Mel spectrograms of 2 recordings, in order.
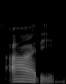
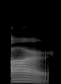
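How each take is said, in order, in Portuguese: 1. O R é pronunciado como um R português. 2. O R é um R inglês enrolado, estilo caipira. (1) "não vai ser are" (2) "vai ser are"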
